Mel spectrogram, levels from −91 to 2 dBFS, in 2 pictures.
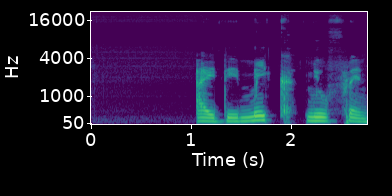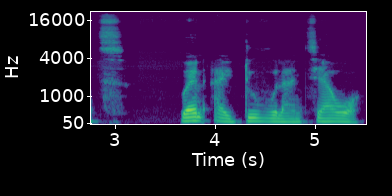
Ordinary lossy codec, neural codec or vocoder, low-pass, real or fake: none; none; 19.8 kHz; real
